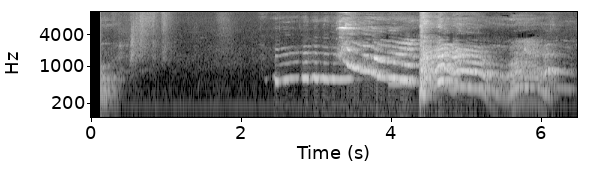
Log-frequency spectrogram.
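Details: A Siberian husky "singing" just because, howling in a long, wavering, sing-song voice that swoops up and then slides down.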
